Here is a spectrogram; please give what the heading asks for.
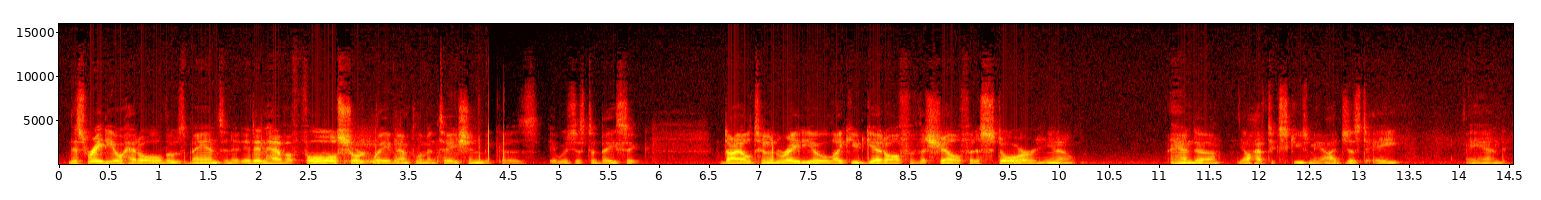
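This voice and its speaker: A middle-aged man with an American accent gives a casual, conversational, rambling explanation to camera, recorded indoors close to the mic. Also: on the low side. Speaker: hobbyist vlogger. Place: small room indoors by a curtained window.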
